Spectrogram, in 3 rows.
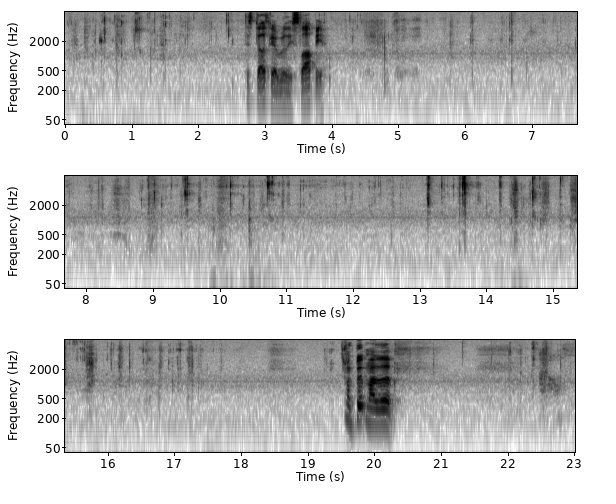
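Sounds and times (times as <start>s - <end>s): person chewing food: 0.0s - 2.7s, 3.9s - 17.9s, 19.2s - 19.6s, 20.8s - 22.6s.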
